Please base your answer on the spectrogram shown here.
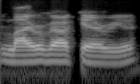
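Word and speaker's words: Lyra Valkyria: ladder match we have Chelsea Green uh uh lra valkyria is that how you pronounce it yeah yeah yeah Lyra valkaria uhhuh Naomi Naomi uhhuh Tiffany Strat Zoe Stark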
